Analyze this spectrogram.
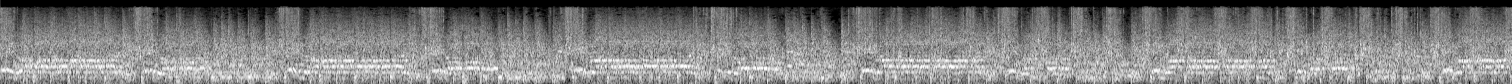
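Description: A large crowd of fans chants loudly in rhythm outdoors.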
